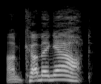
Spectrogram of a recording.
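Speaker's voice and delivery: loud call across the street. A narrator's reading. Narrator calling out to friends at the wall, loud. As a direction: shout it so they know you. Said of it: "I called".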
